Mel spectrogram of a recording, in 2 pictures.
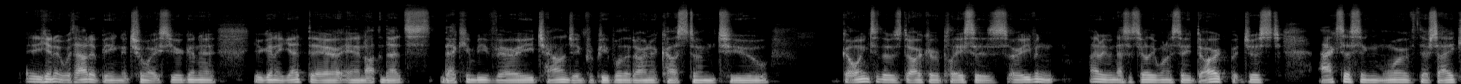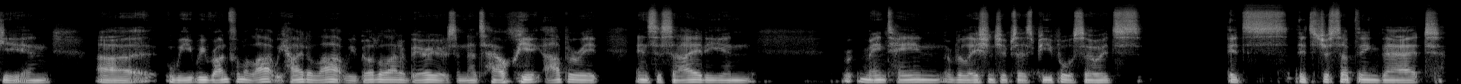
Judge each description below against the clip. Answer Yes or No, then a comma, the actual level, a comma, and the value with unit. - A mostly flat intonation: Yes, narrow, 1.7 semitones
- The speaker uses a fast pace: No, average, 175 wpm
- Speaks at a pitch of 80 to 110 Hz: Yes, low, 105 Hz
